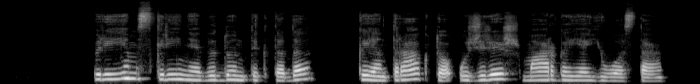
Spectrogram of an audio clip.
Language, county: Lithuanian, Panevėžys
